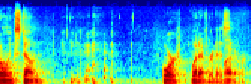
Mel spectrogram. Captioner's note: laughs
